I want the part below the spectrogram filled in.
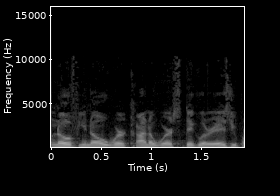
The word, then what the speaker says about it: Stigler: something a little bit about the congregation which the Lord has blessed me and my family is, it's pronounced Stigler, Oklahoma, very metropolis city, about 3,000 people.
